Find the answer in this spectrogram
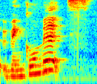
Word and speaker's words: Winkelmitts: They're called Winkelmitts, which is the German pronunciation, and being that my grandmother was from Berlin, I feel like I have to pronounce them this way.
